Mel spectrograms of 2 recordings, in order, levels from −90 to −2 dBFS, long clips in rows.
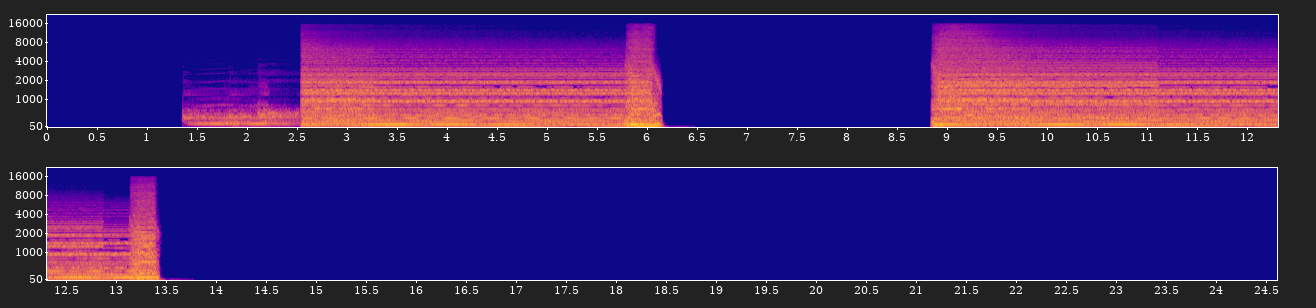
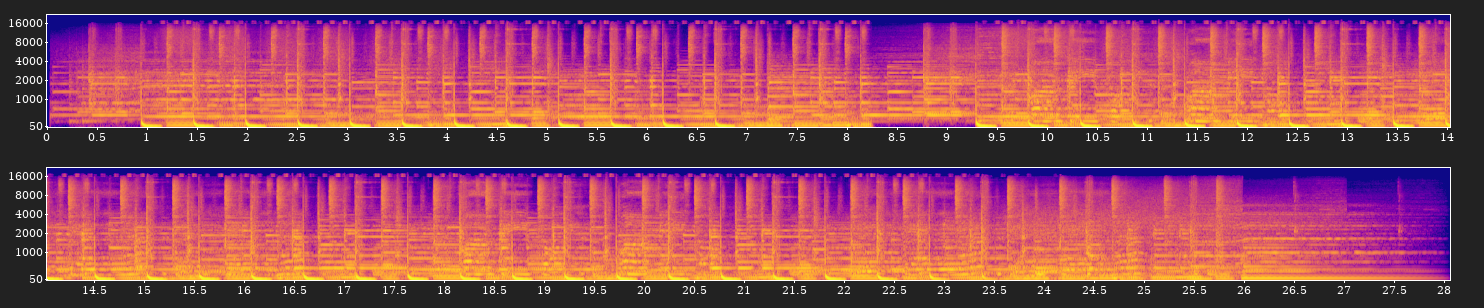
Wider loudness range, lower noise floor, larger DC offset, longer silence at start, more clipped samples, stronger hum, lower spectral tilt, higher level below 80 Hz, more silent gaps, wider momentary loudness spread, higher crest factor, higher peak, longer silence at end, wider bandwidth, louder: first, 6 LU vs 2 LU; first, under -90 dBFS vs -34 dBFS; neither; first, 1.35 s vs 0.05 s; neither; neither; first, -6 dB/octave vs -4.5 dB/octave; second, -36 dBFS vs -14 dBFS; neither; first, 12 LU vs 4 LU; first, 22 dB vs 10 dB; second, -4 dBFS vs 0 dBFS; first, 11.15 s vs 0.3 s; second, 15 kHz vs 17.5 kHz; second, -22 LUFS vs -11 LUFS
